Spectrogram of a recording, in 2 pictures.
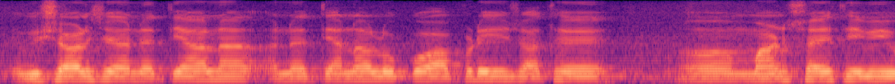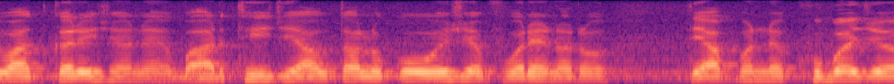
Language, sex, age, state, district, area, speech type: Gujarati, male, 18-30, Gujarat, Ahmedabad, urban, spontaneous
